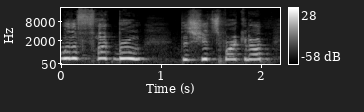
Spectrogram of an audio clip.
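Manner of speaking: high, loud alarmed shout; alarmed yell. Retold or imitated. Quoting himself as the vent sparks, high alarmed shout.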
